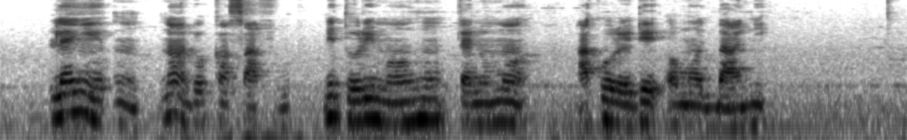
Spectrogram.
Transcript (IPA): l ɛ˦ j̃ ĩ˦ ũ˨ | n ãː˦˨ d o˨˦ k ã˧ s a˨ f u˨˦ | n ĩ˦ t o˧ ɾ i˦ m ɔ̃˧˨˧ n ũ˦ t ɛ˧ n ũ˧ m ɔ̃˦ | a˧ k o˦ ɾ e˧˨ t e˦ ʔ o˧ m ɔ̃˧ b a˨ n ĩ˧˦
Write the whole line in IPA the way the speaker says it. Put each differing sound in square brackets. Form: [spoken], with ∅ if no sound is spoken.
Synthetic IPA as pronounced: l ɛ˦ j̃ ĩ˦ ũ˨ | n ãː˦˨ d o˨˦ k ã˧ s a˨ f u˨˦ | n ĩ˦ t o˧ ɾ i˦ m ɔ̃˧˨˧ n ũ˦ t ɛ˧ n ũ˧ m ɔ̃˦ | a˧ k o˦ ɾ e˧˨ [d] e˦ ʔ [ɔ˧] m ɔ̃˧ [ɡ͡b] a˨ n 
